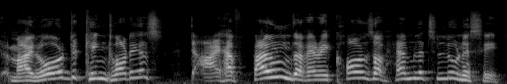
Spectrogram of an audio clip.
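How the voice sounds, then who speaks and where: A man's voice: extremely high pitch, animated, a little slow, bright, forceful tone, heavily acted. A man playing a fussy, pompous old royal counselor who rambles and dodders in a theatrical Shakespeare puppet show. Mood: self-important.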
